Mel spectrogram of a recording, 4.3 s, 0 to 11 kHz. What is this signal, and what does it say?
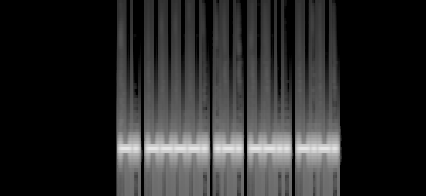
Morse code, heard as a keyed tone, about 34 wpm, 700 Hz. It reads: N9RZC
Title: USA Call Signs - 5 Characters - 4x Character Spacing - 35wpm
